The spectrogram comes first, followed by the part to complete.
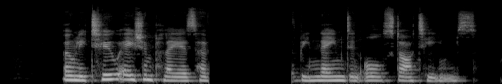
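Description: At 2.09 s the speech halts in a rebuffering stall: the player ran out of downloaded audio and fell silent until more arrived, resuming at 2.92 s exactly where it stopped. Nothing is lost, but about 0.83 s is added, visible as a flat gap in the waveform and an empty band on the spectrogram.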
